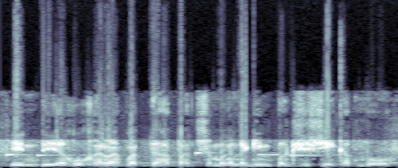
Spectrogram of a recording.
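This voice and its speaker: A man's voice: low-pitched, normal speed, dull audio, music in the background, lightly acted. An actor with a Filipino accent playing a proud, wayward middle-aged father in a radio drama. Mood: remorseful, tender. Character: proud wayward older father, gruff, later remorseful. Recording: noisy radio drama recording.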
